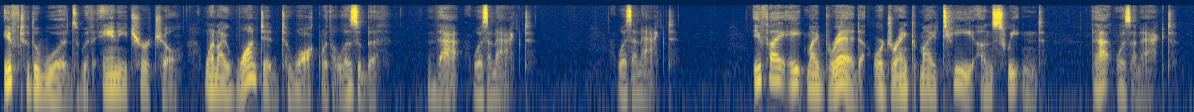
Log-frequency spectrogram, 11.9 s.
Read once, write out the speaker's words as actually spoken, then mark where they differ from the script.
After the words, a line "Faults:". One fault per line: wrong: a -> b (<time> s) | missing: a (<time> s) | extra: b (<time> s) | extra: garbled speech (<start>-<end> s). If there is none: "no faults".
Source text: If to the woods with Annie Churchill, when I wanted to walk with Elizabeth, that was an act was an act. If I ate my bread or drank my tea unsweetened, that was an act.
If to the woods with Annie Churchill, when I wanted to walk with Elizabeth, that was an act was an act. If I ate my bread or drank my tea unsweetened, that was an act.
Faults:
no faults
